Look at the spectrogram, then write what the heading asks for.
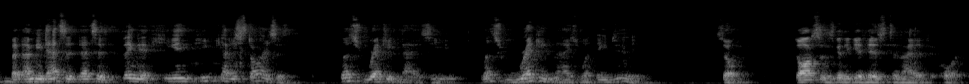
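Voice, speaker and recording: A man's voice: on the low side, lively intonation, moderate pace. A middle-aged man and scout leader giving an earnest, anecdotal funeral eulogy. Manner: earnest, anecdotal, occasional chuckles. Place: church or funeral hall. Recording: echoey hall, mic at a distance, faint noise.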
